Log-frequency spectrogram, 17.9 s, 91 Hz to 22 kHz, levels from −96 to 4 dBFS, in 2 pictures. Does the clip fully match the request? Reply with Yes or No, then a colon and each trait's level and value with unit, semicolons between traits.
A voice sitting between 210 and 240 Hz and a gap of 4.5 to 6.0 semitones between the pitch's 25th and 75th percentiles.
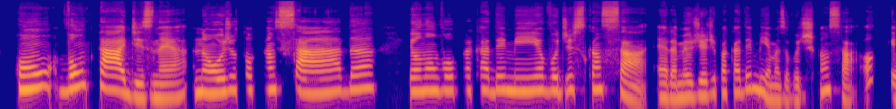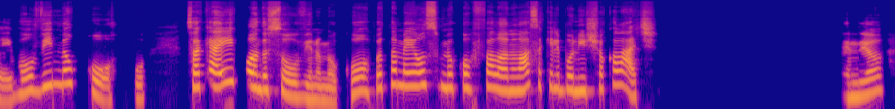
No: high, 235 Hz; average, 4.1 semitones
